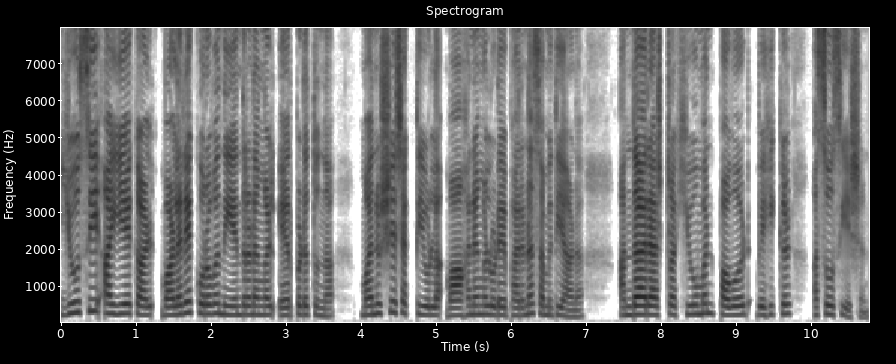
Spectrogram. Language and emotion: Malayalam, neutral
